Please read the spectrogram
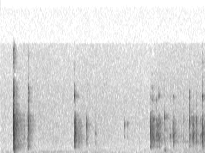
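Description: Computer keyboard being typed on: a single sharp keystroke just after the start, which runs a terminal command, then a few scattered keystrokes and a quick run of key clicks near the end as a new short command is typed.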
